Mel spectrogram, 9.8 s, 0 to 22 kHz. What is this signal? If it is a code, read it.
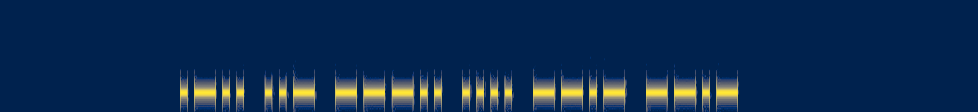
Morse code, heard as a keyed tone, about 17 wpm, 700 Hz. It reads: LU8HQQ
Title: DXCC-100 Call Signs - 6 Characters - 17wpm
